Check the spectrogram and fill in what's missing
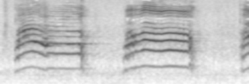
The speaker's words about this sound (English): That's a domestic cat.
